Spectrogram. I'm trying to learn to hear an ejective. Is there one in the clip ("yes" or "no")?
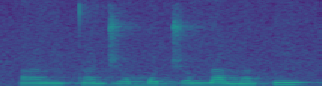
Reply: no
